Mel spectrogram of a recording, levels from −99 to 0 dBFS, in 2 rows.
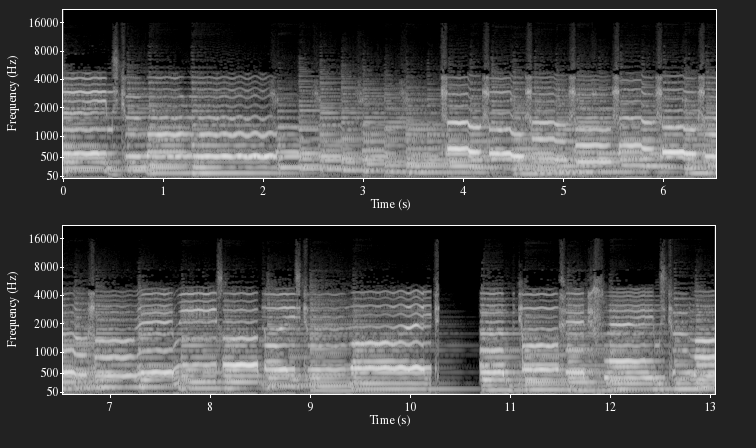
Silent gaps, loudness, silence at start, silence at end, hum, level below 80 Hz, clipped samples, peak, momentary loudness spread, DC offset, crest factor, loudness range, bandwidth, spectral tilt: none; -20 LUFS; 0 s; 0 s; none; -58 dBFS; under 0.1%; -6 dBFS; 8 LU; 0.2%; 14 dB; 2 LU; 8.2 kHz; -6.5 dB/octave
